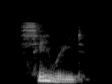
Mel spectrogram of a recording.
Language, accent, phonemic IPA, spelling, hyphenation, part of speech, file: English, Southern England, /ˈsiːwiːd/, seaweed, sea‧weed, noun, LL-Q1860 (eng)-seaweed.wav
- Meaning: 1. Any of numerous marine algae, such as a kelp 2. Any of various fresh water plants and algae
